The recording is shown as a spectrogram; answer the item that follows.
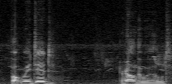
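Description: Moderate-paced speech from a man, light noise behind. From northeast England. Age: 60s. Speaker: retired firefighter, vlogger. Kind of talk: vlog monologue. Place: garden. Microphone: phone near.

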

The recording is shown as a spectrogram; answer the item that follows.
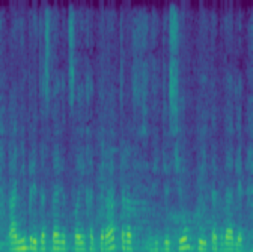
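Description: A woman talks at a very fast pace. Background noise is noticeable. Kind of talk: personal testimony vlog. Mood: joyful, excited. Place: home room. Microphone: phone near.

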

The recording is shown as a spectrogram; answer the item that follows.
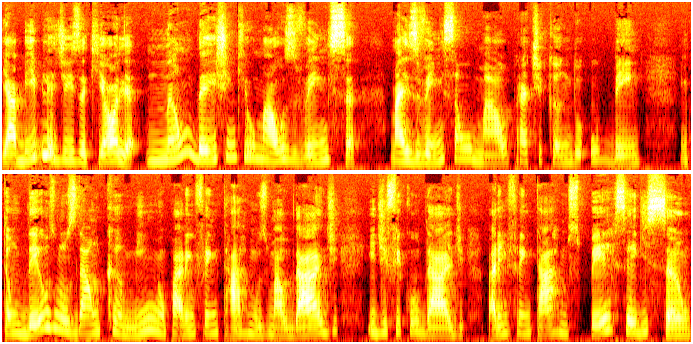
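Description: The speaker moves at a fairly slow pace with ordinary pitch variation over a quiet background. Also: woman. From Ceará, Brazil. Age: 20s. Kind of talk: devotional Bible reflection to camera. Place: home room. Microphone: lapel.

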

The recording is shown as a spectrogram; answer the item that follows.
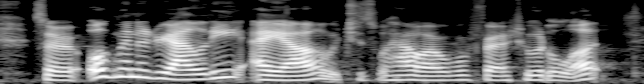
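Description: A woman talks at a very fast pace. Her tone is bright and sharp. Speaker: conference speaker. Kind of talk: conference talk. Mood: light, joking. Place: hall.

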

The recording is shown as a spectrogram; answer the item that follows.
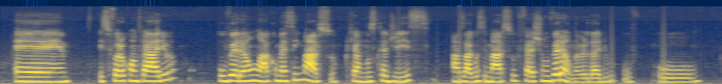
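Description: A somewhat breathy woman at a fairly high pitch, moderate in pace with fairly even intonation and long, frequent pauses. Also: big swings in loudness. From Brazil. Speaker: travel vlogger. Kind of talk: live stream chat. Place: home room. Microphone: lapel.

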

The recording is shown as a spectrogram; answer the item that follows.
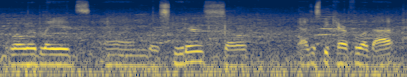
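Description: Loud background noise surrounds a man talking at a moderate pace, his sound dry with no echo. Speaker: travel vlogger. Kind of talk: casual vlog chat. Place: street. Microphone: phone near.

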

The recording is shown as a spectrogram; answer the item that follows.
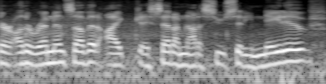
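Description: With light background noise behind him, a man speaks at a fairly quick pace with fairly even intonation. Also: dry sound with no echo. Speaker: vlogger documenting an abandoned plant. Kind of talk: casual vlog chat. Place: street. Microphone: phone near.

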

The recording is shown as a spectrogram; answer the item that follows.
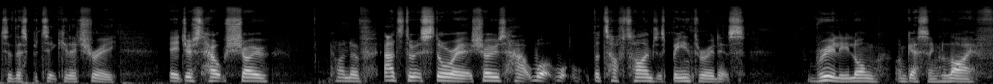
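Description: A man talks at a moderate pace with fairly even intonation. The sound is dry with no echo, and the background is quiet. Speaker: landscape photographer vlogger. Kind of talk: casual vlog chat. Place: forest. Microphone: phone near.

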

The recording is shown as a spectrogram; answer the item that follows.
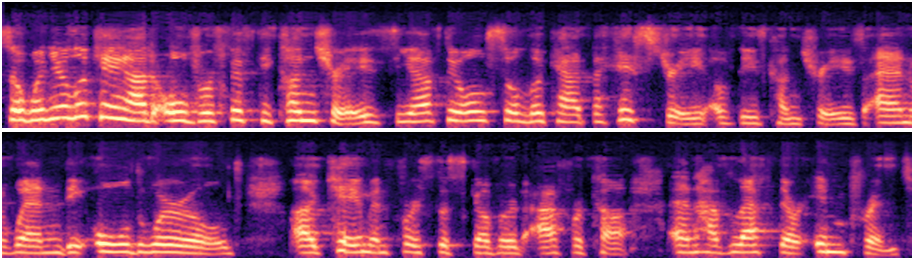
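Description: A woman speaks with lively intonation at a moderate pace. The background is quiet. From Canada, Chinese heritage. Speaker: banking lawyer. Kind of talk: panel discussion. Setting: Zoom video call. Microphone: earbuds.

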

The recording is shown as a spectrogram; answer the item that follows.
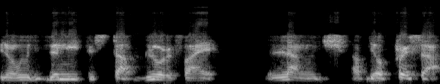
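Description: A man's voice in a dry, close recording with no echo. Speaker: caller. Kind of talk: call-in debate. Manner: halting.

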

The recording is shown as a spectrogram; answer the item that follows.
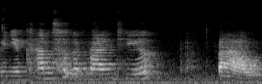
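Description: The speaker keeps a moderate pace with ordinary pitch variation, amid audible room echo and light background noise. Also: woman. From South Africa. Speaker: English teacher. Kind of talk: classroom teaching to young learners. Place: classroom.

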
